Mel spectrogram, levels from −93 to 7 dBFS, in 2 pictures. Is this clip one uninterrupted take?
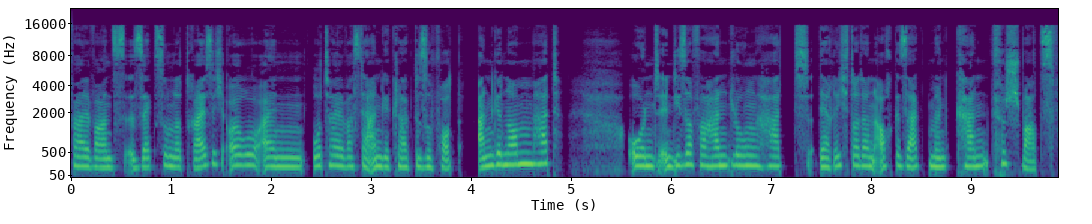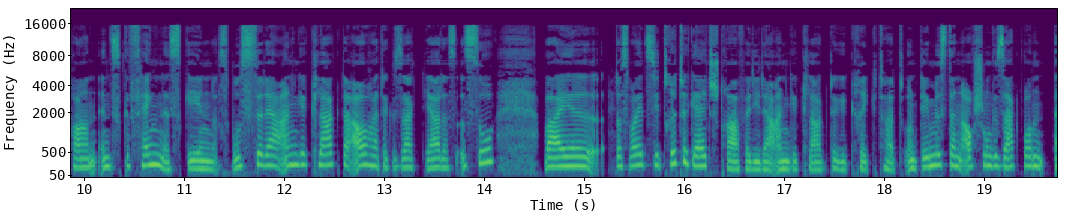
no; 1 cut; at 15.3 s

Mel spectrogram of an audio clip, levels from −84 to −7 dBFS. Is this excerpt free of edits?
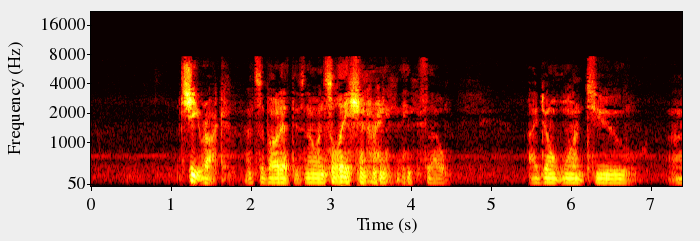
yes; 0 cuts

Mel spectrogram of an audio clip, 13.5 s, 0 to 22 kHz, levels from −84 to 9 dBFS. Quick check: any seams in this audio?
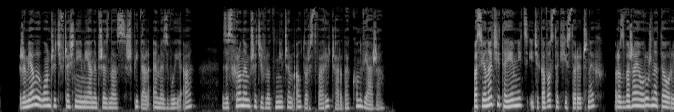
no; 0 cuts

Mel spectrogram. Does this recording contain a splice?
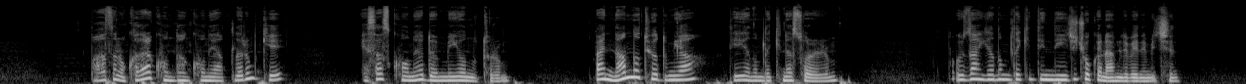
no; 0 cuts

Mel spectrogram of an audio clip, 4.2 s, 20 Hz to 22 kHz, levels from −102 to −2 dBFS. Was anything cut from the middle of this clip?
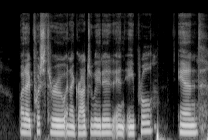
no; 0 cuts

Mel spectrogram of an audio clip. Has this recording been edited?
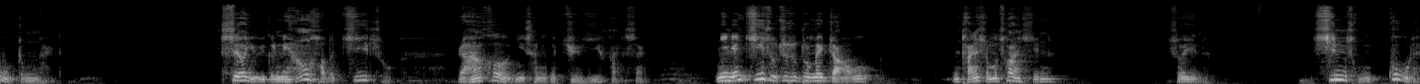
no; 0 cuts

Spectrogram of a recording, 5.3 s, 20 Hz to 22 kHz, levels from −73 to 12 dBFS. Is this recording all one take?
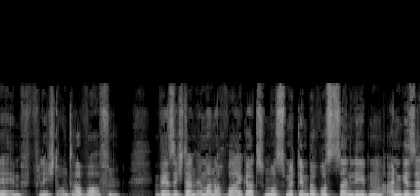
yes; 0 cuts

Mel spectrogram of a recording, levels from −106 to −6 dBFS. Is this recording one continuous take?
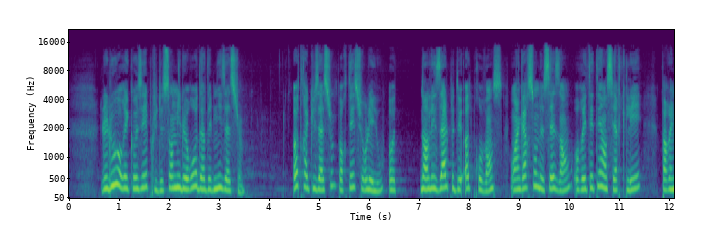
no; 2 cuts; at 6.4 s, 8.8 s

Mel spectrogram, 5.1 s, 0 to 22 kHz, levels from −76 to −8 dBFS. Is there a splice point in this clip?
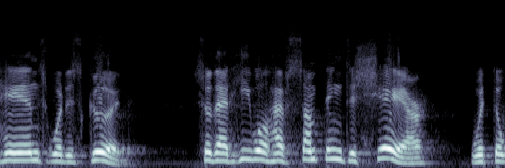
no; 0 cuts

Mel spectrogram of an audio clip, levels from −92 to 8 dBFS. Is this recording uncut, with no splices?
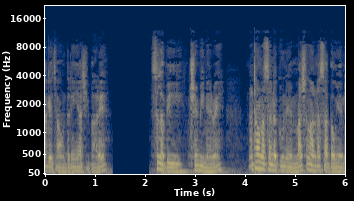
yes; 0 cuts

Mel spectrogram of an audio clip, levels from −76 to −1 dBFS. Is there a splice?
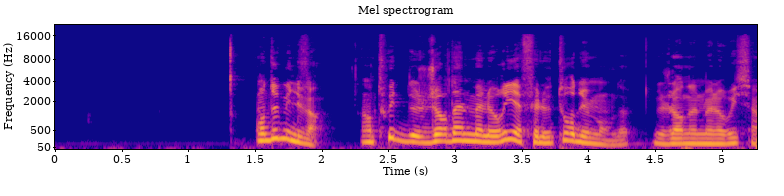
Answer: no; 0 cuts

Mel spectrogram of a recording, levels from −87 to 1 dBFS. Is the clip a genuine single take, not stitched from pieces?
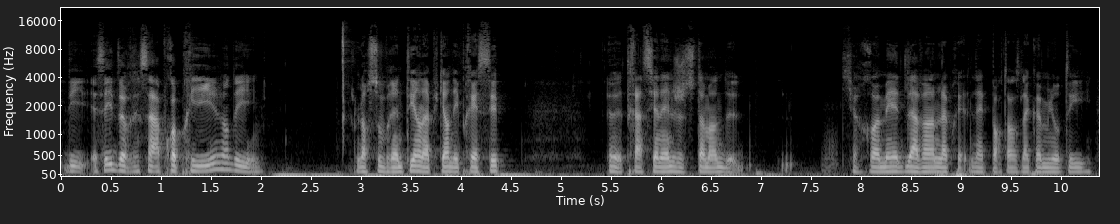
yes; 0 cuts

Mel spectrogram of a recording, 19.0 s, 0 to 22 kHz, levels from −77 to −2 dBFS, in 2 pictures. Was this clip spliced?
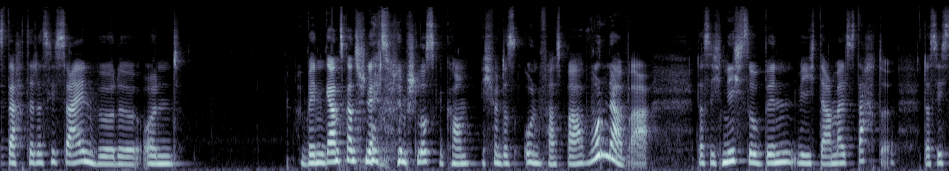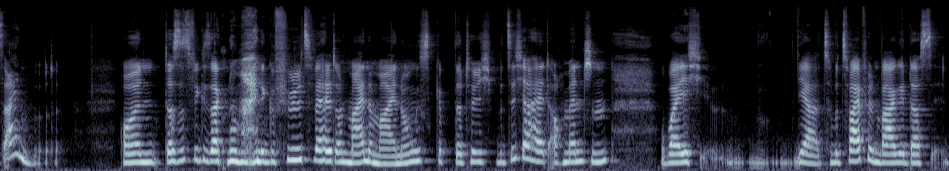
yes; 1 cut; at 10.6 s

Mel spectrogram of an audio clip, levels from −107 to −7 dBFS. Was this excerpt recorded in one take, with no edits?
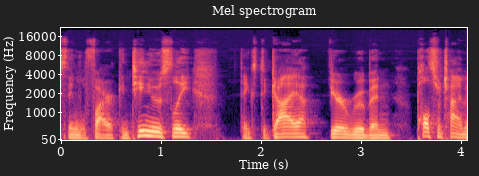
no; 1 cut; at 1.7 s

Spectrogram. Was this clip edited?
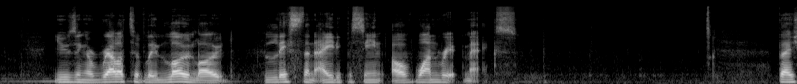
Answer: yes; 1 cut; at 2.6 s

